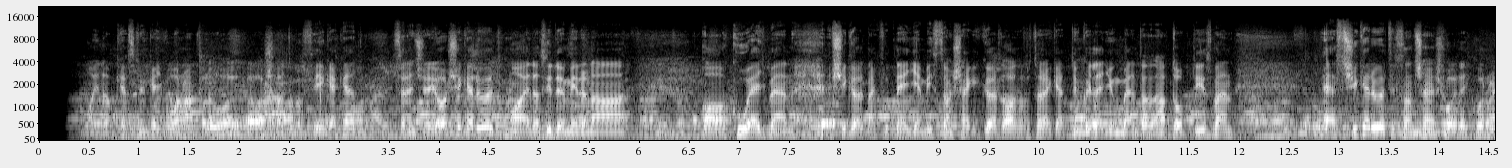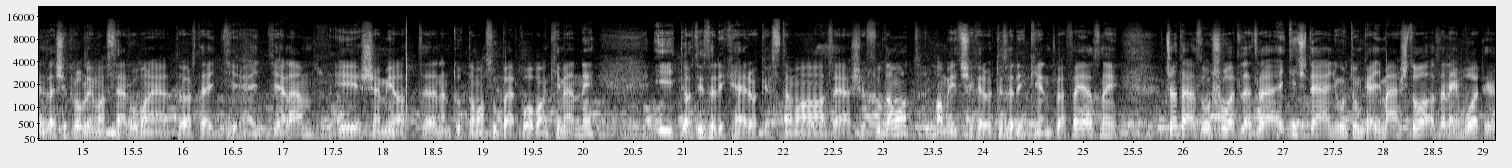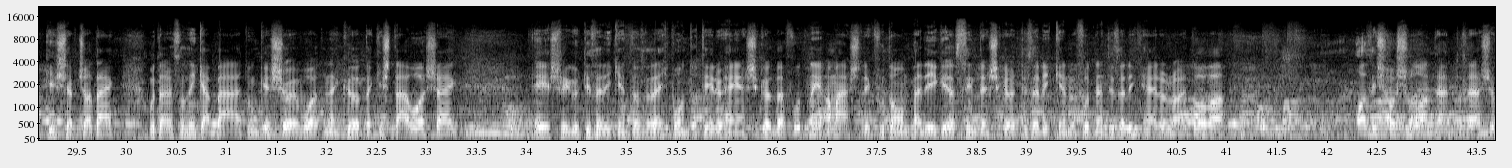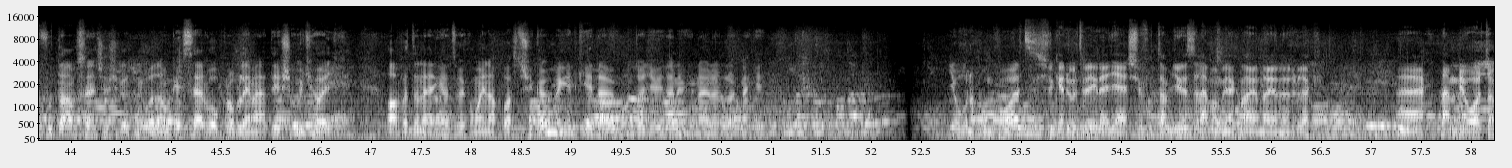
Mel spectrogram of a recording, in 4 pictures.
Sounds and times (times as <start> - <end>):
Speech: 0.3 - 58.2.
